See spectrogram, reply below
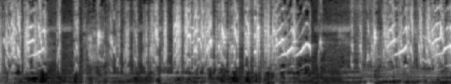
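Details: Sogok ontong, the sunbird, in a lure combination: high, hurried twittering in surges with brief pauses, and repeated slurred notes that sweep upward, over a few soft low taps.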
